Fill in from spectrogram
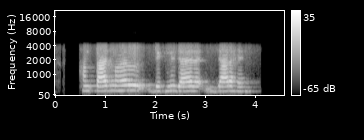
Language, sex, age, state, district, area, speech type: Hindi, female, 60+, Uttar Pradesh, Varanasi, rural, conversation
